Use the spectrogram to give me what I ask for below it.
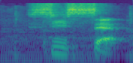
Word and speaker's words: Ceesay: Il Lecce ha preso Hassan Cissé. Intanto, ragazzi, già questa pronuncia è un ottimo punto di partenza. Lo sapevate che si pronuncia così o vi ho detto una novità?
